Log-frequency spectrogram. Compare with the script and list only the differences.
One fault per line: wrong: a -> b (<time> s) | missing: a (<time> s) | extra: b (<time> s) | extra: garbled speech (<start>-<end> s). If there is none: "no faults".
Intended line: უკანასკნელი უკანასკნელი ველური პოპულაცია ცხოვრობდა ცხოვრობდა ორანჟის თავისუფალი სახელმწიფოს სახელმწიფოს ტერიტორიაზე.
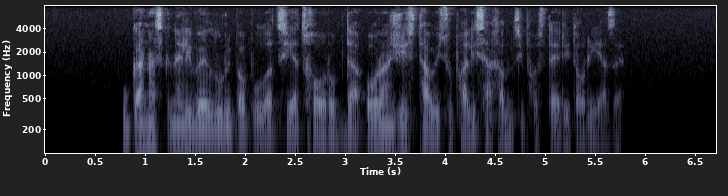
missing: უკანასკნელი (1.5 s)
missing: ცხოვრობდა (3.1 s)
missing: სახელმწიფოს (5.0 s)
